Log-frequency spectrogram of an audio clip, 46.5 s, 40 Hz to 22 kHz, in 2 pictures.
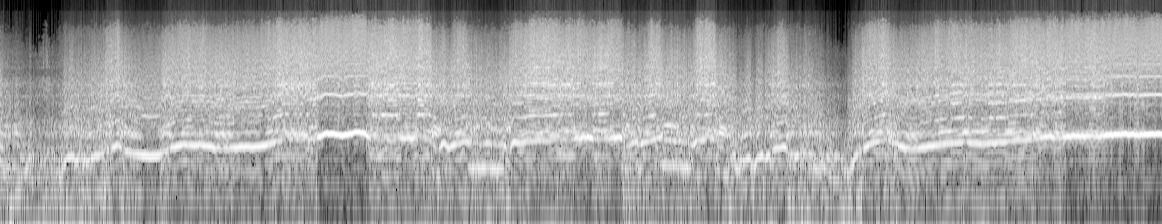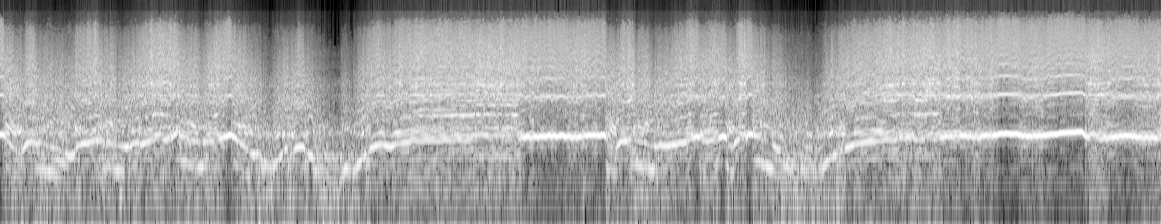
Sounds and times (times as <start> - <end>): Car: 0.0 - 46.4.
